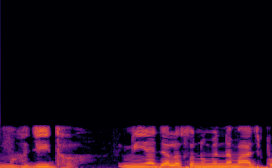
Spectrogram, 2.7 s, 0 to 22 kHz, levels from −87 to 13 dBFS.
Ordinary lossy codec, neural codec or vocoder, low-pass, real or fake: none; none; 5.4 kHz; real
